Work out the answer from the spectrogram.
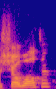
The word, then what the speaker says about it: Showalter: right or wrong, but your last name is it Showalter? Yes, perfect. Exactly as it's spelled, which I love.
